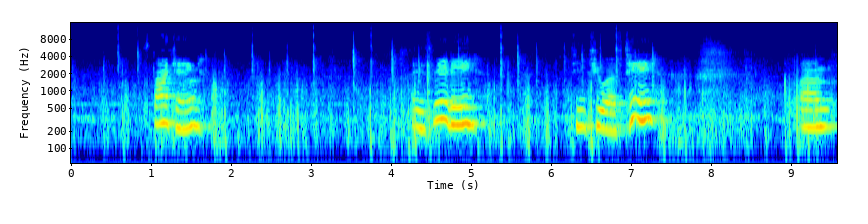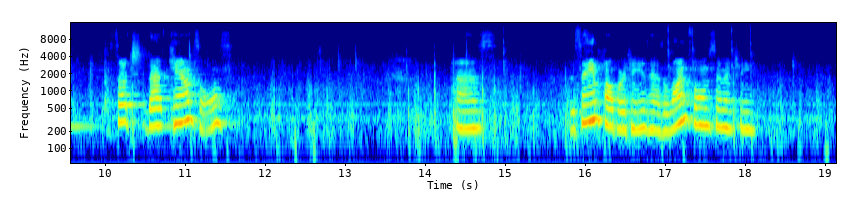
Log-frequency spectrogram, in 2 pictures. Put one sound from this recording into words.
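A woman speaks calmly in short phrases in a room with a slight echo.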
